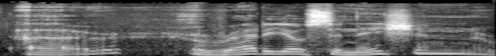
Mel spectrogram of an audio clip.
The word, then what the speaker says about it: ratiocination: Is it ratiocination? Ratio? R-A-T-I-O-C-I-N-A-T-I-O-N? – Ratiocination. – Is that a guess or do you know it? Rash, So it's rash, not rat.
